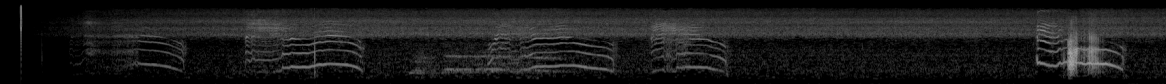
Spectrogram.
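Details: Kittens meowing in a rapid series of high, thin meows, each sliding downward, some overlapping, over a steady hiss, with a sharp click at the start and a louder cluster of cries near the end.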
